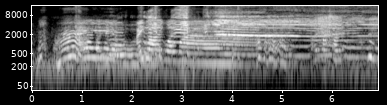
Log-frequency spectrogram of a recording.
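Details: Loud, high-pitched crying in repeated bursts from an infant about 126 days old, right after vaccination injections (including a combined polio shot) at a third check-up; pain cry.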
